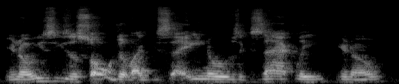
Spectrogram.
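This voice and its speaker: A man's voice: medium pitch, fairly even intonation, normal speed, a little mellow, echoey room. A man in his forties in a casual podcast chat, rambling with many restarts and fillers. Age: 40s. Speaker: podcast co-host, rapper.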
